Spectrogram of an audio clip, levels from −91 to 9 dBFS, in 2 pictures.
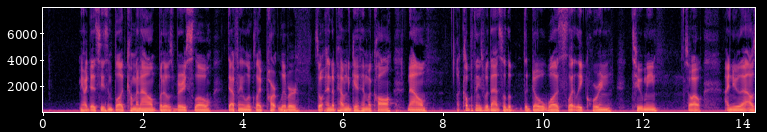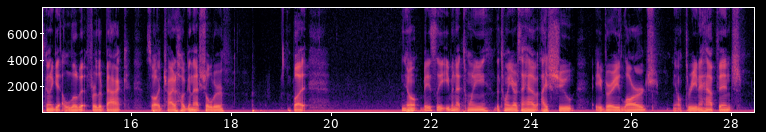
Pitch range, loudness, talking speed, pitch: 90-100 Hz, -19 LUFS, 185 wpm, 95 Hz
